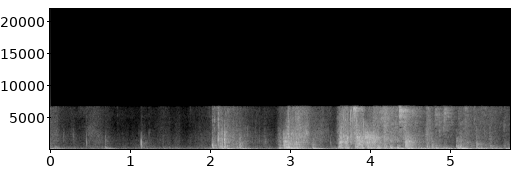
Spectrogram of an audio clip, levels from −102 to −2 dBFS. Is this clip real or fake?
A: real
